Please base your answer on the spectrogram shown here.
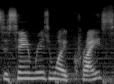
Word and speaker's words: Christ: Um it's the same reason why Christ is pronounced like with a K sound.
